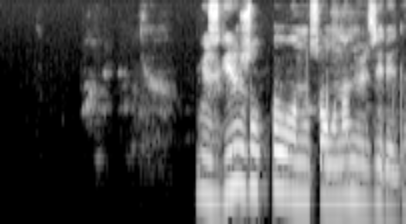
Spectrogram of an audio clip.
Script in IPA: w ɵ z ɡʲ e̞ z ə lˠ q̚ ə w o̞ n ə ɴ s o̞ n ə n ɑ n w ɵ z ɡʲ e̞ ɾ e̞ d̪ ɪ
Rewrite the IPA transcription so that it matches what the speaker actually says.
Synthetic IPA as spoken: w ɵ z ɡʲ e̞ ʒ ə lˠ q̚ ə w o̞ n ə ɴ s o̞ ɴ ə n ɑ n w ɵ z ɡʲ e̞ ɾ e̞ d̪ ɪ

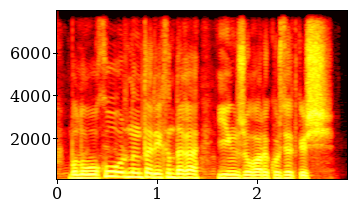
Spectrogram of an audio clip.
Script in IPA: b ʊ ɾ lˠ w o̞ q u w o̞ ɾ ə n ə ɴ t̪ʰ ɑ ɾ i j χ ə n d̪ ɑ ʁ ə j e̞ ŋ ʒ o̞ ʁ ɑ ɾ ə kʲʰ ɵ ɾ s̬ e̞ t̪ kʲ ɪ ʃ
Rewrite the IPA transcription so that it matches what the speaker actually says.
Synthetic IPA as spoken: b ʊ lˠ w o̞ q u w o̞ ɾ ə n ə ɴ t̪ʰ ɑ ɾ i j χ ə n d̪ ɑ ʁ ə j e̞ ŋ ʒ o̞ ʁ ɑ ɾ ə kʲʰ ɵ ɾ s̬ e̞ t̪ kʲ ɪ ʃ

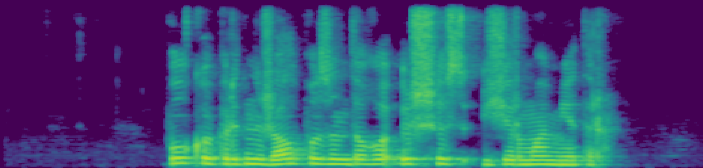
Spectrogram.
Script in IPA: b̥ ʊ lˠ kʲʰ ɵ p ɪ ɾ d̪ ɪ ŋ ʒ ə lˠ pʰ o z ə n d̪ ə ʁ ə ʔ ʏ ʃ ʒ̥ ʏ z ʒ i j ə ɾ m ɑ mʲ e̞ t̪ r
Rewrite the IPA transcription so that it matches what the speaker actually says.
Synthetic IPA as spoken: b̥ ʊ lˠ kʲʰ ɵ p ɪ ɾ d̪ ɪ ŋ ʒ ɑ lˠ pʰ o z ə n d̪ ə ʁ ə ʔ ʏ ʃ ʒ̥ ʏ z ʒ i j ə ɾ m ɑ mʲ e̞ t̪ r

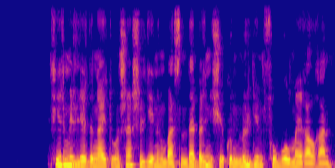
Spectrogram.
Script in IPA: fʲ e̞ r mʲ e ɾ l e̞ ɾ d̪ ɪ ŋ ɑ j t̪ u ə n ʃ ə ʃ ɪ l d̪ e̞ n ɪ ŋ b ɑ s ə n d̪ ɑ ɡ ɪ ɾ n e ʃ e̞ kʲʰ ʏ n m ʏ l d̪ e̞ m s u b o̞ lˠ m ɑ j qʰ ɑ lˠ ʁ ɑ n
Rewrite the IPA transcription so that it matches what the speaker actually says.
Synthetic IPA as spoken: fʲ e̞ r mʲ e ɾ l e̞ ɾ d̪ ɪ ŋ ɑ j t̪ u ə n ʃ ɑ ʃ ɪ l d̪ e̞ n ɪ ŋ b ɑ s ə n d̪ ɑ b ɪ ɾ n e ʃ e̞ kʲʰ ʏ n m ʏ l d̪ e̞ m s u b o̞ lˠ m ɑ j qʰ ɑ lˠ ʁ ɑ n

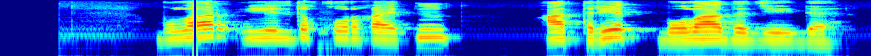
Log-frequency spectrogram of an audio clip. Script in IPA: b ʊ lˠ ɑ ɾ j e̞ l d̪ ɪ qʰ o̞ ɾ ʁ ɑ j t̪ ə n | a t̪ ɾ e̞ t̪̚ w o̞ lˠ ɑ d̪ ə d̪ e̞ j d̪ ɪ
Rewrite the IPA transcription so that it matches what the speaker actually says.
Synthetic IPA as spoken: b ʊ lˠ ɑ ɾ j e̞ l d̪ ɪ qʰ o̞ ɾ ʁ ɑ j t̪ ə n | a t̪ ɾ e̞ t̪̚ b o̞ lˠ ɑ d̪ ə d̪ e̞ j d̪ ɪ

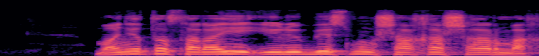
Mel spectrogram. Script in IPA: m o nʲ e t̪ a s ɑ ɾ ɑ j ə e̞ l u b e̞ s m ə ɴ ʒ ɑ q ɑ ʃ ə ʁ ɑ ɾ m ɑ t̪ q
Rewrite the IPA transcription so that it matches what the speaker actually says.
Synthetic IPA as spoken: m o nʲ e t̪ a s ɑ ɾ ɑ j ə e̞ l u b e̞ s m ə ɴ ʃ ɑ q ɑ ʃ ə ʁ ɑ ɾ m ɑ q

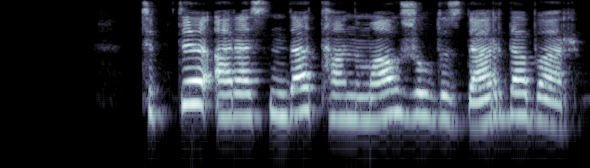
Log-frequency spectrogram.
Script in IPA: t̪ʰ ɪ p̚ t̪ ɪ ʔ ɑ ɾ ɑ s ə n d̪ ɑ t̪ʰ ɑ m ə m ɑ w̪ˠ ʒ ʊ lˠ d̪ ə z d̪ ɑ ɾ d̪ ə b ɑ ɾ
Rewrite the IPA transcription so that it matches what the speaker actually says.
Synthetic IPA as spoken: t̪ʰ ɪ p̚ t̪ ɪ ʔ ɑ ɾ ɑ s ə n d̪ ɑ t̪ʰ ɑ n ə m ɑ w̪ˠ ʒ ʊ lˠ d̪ ə z d̪ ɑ ɾ d̪ ɑ b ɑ ɾ

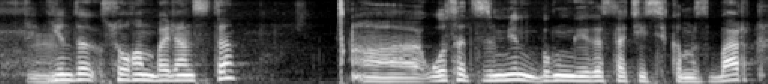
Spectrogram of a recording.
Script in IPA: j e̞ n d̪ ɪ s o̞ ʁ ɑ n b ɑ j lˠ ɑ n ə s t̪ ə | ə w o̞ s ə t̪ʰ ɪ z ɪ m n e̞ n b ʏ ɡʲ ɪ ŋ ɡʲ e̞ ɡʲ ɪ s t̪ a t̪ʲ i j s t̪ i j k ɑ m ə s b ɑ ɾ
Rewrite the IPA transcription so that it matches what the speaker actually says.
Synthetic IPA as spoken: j e̞ n d̪ ɪ s o̞ ʁ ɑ n b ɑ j lˠ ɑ n ə s t̪ ə | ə w o̞ s ə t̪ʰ ɪ z ɪ m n e̞ n b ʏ ɡʲ ɪ ŋ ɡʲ e̞ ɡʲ ɪ s t̪ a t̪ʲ i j s t̪ i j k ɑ m ə z b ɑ ɾ

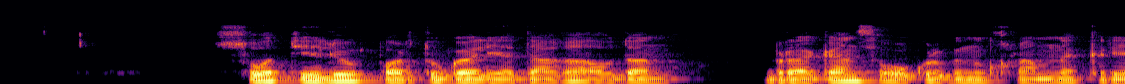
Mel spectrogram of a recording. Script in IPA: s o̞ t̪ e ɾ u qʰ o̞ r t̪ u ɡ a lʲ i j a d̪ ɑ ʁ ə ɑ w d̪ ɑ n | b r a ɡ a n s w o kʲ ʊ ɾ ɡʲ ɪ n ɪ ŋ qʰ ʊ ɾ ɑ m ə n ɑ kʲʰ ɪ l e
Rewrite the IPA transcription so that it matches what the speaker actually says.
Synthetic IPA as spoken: s o̞ t̪ e l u pʰ o̞ r t̪ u ɡ a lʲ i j a d̪ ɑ ʁ ə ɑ w d̪ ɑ n | b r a ɡ a n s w o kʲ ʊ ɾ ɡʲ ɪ n ɪ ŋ qʰ ʊ ɾ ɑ m ə n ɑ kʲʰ ɪ ɾ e

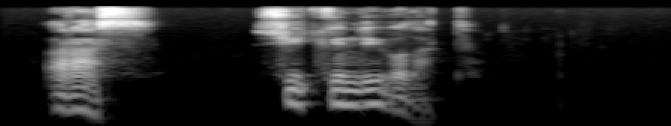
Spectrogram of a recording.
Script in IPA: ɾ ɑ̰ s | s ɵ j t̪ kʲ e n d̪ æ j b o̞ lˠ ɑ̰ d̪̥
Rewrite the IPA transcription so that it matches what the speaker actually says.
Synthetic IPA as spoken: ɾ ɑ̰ s | s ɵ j t̪ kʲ e n d̪ e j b o̞ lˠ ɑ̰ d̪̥

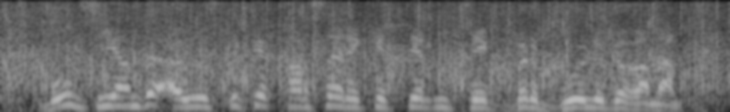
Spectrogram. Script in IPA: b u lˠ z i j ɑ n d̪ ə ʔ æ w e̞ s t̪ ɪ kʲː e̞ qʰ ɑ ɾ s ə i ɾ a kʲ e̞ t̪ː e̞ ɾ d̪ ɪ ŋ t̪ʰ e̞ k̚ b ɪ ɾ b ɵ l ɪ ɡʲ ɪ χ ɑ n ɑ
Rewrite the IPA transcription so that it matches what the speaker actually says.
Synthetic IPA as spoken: b ʊ lˠ z i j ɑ n d̪ ə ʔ æ w e̞ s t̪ ɪ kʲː e̞ qʰ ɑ ɾ s ə æ ɾ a kʲ e̞ t̪ː e̞ ɾ d̪ ɪ ŋ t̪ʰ e̞ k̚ b ɪ ɾ b ɵ l ɪ ɡʲ ɪ ʁ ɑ n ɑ

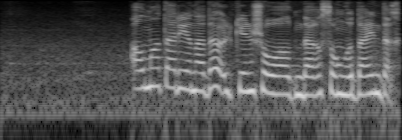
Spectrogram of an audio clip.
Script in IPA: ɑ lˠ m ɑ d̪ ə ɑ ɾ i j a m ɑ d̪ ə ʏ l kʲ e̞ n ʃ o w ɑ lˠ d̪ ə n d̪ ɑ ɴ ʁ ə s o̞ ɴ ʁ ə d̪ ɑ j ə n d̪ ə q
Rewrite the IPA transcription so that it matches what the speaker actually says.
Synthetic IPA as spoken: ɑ lˠ m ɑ t̪ ə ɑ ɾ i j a n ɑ d̪ ɑ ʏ l kʲ e̞ n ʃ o w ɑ lˠ d̪ ə n d̪ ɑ ʁ ə s o̞ ɴ ʁ ə d̪ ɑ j ə n d̪ ə q

